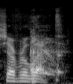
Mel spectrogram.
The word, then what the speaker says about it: Chevrolet: It's Chevrolet.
